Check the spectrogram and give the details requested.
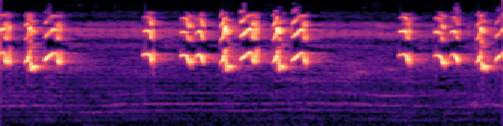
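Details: Asian pied starling singing canary-like material as a lure: clusters of quick high twittering chirps in groups of three to five, with short quiet gaps between.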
